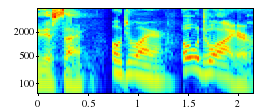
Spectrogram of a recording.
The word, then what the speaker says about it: O'Dwyer: Association and uh very warm welcome to Brea odow did I did I pronounce it correctly this time owire OWI right all right lovely to have you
